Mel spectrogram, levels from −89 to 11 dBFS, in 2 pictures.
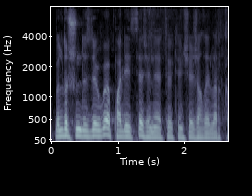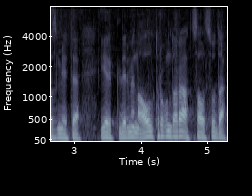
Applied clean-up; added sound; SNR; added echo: none; none; none; none.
